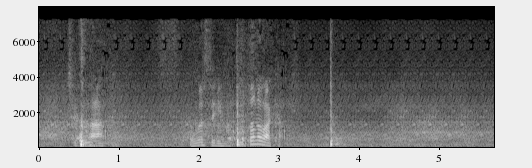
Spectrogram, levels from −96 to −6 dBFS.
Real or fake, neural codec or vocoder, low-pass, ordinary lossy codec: fake; codec, 16 kHz, 1.1 kbps, Voila-Tokenizer; none; none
